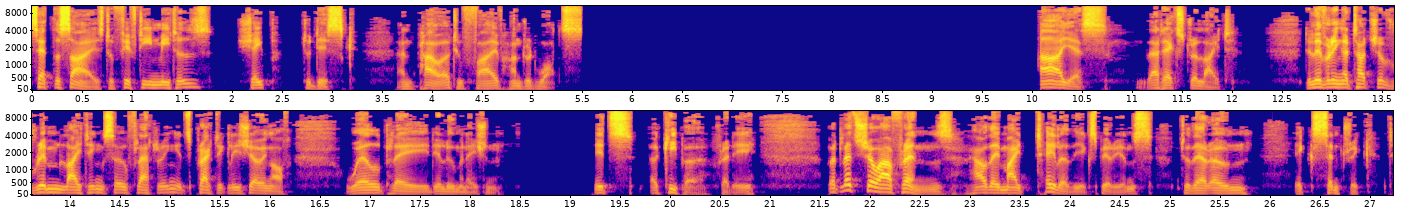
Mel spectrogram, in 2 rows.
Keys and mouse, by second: 0.9 click, 2.8-3.2 drag, 4.0 click, 4.8 KP_0, 6.1 KP_0, 7.5-7.8 ctrl+drag, 23.7-24.3 drag, 24.3-26.8 middle drag, 24.3 space.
